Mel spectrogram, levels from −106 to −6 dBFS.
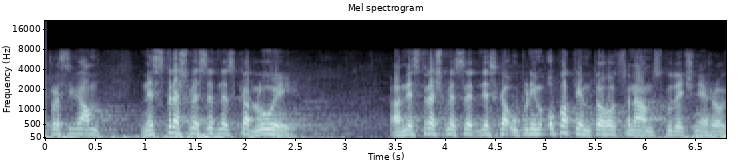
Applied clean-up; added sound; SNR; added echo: none; Wind; 10 dB; none.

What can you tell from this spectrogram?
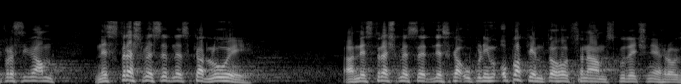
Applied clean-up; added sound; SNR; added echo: none; none; none; none.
